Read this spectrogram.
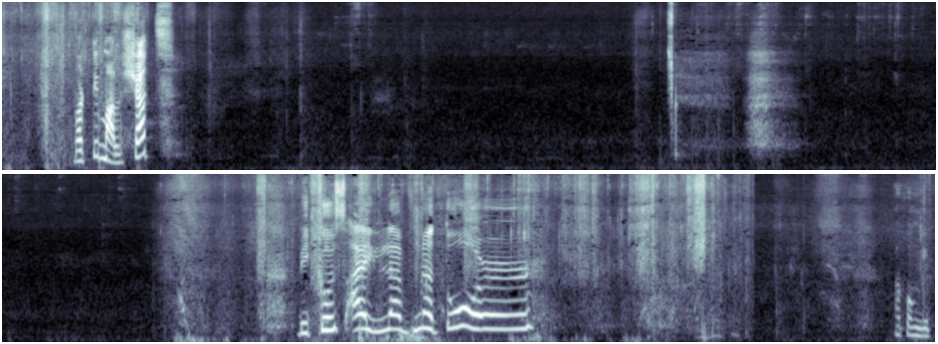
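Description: Footsteps rustle through dry fallen leaves.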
